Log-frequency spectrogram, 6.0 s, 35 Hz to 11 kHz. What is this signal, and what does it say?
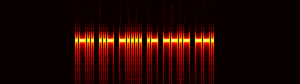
Morse code, heard as a keyed tone, about 31 wpm, 700 Hz. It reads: LU6AQG
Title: DXCC-100 Call Signs - 6 Characters - 30wpm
